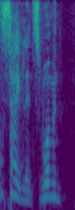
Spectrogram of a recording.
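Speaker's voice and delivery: put-on cartoon baby voice. Trying out a Stewie voice when asked to do one: Stewie voice. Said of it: "Let's see if we can do Stewie".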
